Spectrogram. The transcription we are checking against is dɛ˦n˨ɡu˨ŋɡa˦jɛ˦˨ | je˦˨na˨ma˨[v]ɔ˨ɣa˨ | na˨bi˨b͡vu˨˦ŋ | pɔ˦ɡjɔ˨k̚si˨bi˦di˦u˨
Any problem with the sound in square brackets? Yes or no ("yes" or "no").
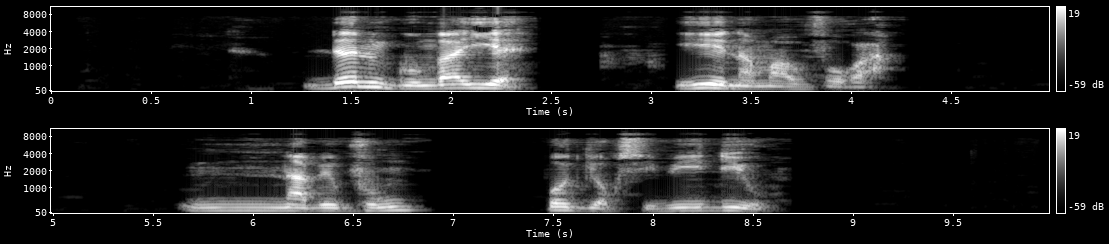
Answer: no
